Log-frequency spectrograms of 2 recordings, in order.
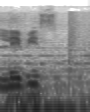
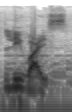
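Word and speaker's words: Levi's: तो इसे अक्सर लोग गलत प्रोनाउंस कर देते हैं। इसका लीवाइस या फिर लेविस या फिर लीविस, ये आपका क्या है? इट is wrong pronunciation. आपका करेक्ट प्रोनाउंसिएशन क्या हो जाएगा? लीवाइस।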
